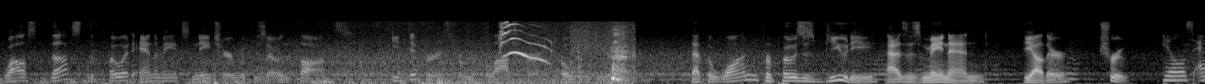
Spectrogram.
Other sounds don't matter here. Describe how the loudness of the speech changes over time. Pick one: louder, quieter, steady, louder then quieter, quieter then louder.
louder.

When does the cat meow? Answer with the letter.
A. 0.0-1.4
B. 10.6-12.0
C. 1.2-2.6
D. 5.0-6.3
D.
